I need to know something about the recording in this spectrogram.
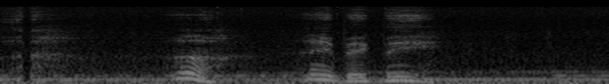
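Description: A second man answers in a drowsy, slurred voice.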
